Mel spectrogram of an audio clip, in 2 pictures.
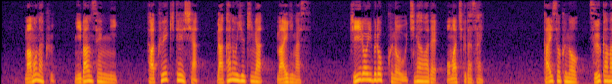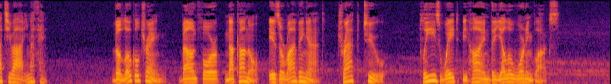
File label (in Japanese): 接近放送, 男声, 放送は「各駅停車 中野行き」です。快速 の通過待ちはありません Panasonic天井型での収録です。; 2番線 中野・三鷹方面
